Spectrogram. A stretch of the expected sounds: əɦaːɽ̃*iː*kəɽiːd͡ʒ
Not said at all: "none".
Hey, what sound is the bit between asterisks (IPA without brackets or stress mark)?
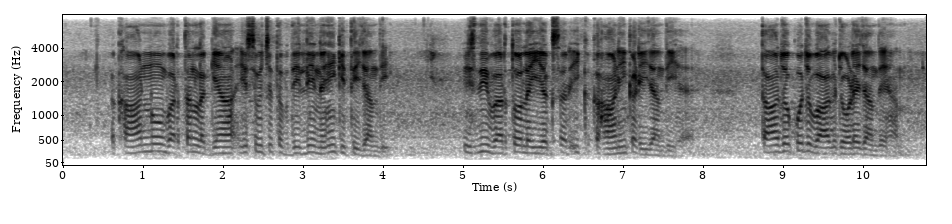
iː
